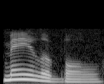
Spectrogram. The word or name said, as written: mailable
